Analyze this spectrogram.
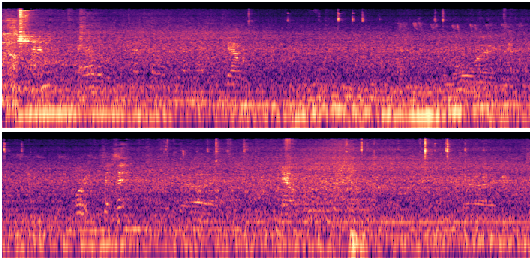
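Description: A man gives short commands to a dog outdoors.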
